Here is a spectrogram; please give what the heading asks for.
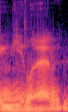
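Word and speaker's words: Ghislaine: It's technically Gilain.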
